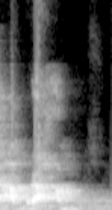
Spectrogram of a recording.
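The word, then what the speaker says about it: Ibrahim: ওরা এই গর্বেই ওদের দিন পার হয় যে আমরা ইব্রাহিমের সন্তান। খ্রিস্টানদের কাছেও তাই। এই জন্য দেখবেন যে তারা ভালোবেসে শখ করে ইব্রাহিম আলাইহিস সালাতু ওয়াস সালামের নামে তাদের সন্তানদের নাম রাখে, যেটা ইংরেজি উচ্চারণ হচ্ছে আব্রাহাম।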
